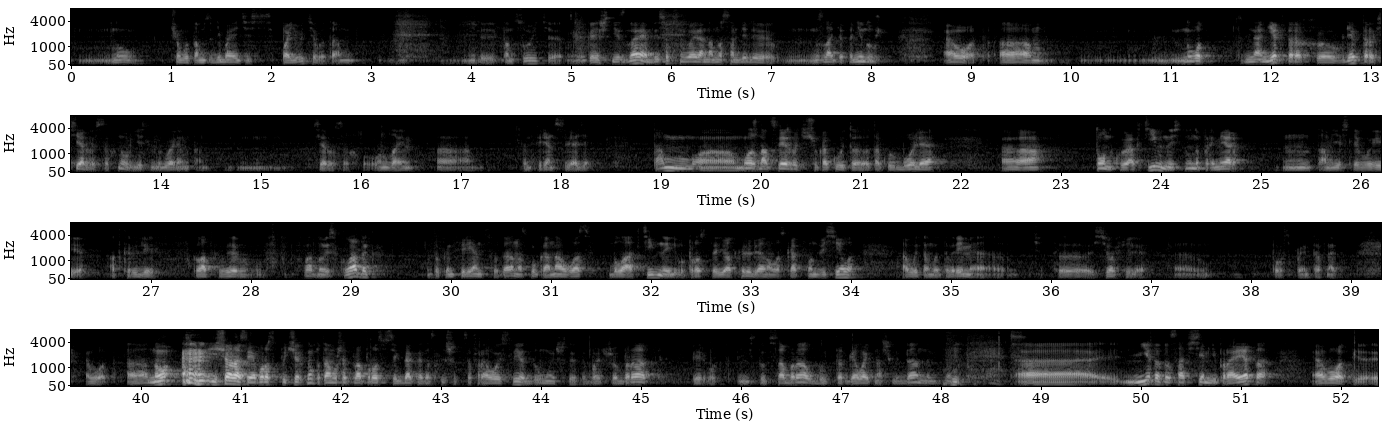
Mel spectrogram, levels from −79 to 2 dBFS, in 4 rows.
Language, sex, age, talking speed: Russian, male, 20-39, 150 wpm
